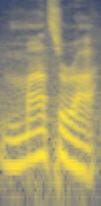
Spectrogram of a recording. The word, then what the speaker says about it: Matsura: Charlie, I failed to pronounce Sergey's last name right. It's Matsura, the transfer from Serbia. So Sergey Matsura.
